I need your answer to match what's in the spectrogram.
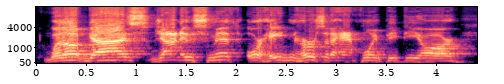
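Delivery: very high broadcast-announcer delivery. Stream host reads out a super chatter's question to Bucky, announcer voice. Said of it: "Doing my announcer voice".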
